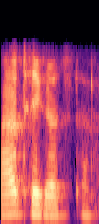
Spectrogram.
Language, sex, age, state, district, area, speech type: Odia, male, 18-30, Odisha, Kendujhar, urban, conversation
